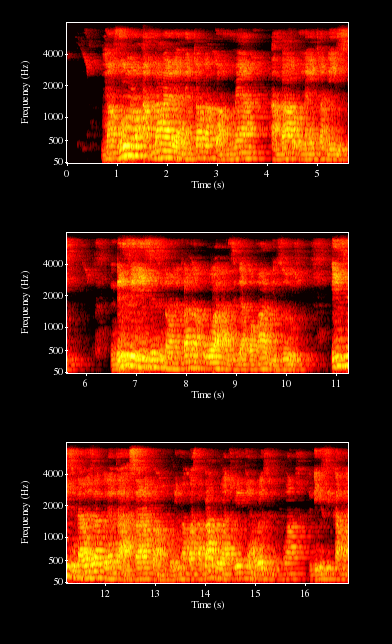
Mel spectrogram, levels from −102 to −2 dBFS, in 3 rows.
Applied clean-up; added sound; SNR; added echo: none; none; none; reverberation time 1.1 s.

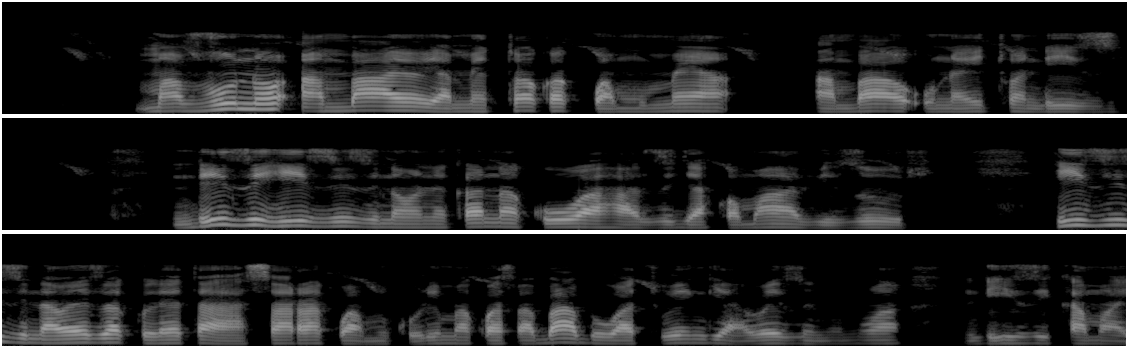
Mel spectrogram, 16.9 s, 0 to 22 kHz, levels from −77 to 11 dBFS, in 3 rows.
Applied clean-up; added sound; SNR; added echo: none; none; none; none.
